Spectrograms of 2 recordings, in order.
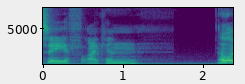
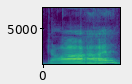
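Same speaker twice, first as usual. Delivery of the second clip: louder groaned exclamation; loud exasperation; 7 dB louder than usual. Real, not acted. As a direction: blurt it out fed up. Exasperated at game.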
